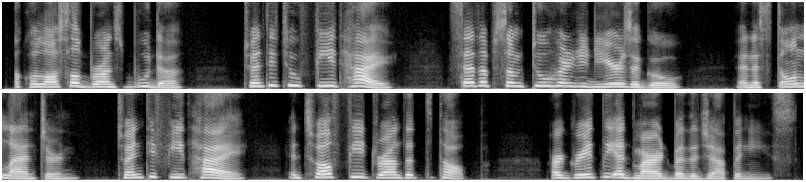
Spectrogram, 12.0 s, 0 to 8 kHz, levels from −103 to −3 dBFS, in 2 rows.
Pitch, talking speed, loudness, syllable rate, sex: 245 Hz, 175 wpm, -19 LUFS, 5.5 syllables/s, female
